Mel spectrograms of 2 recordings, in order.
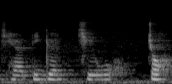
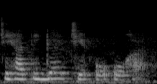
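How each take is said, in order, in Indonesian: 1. Huruf terakhir digabung jadi satu suku kata. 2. Setiap huruf dibaca terpisah. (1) "kalau dalam bahasa Indonesia mungkin bacanya C H tiga C O coh gitu" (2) "kalau dalam kimia itu semua huruf harus dibaca"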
